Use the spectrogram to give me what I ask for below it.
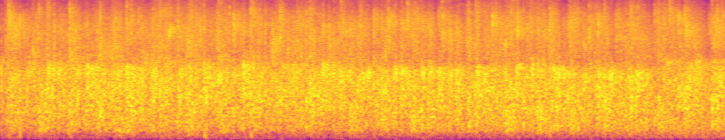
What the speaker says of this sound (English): please give a round of applause to Minister Arifarani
